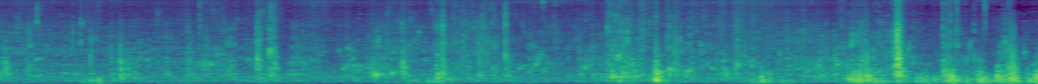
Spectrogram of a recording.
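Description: Small open wooden fishing boat at sea: water slapping against the hull, with irregular sharp knocks and scrapes as a fish-pot line is hauled aboard by hand over the gunwale.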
